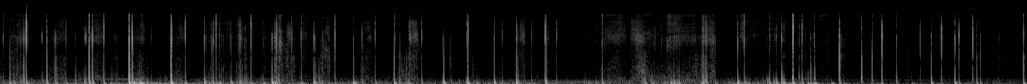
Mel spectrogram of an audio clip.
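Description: A hand-sized clear plastic cylindrical container with a purple lid is scratched and tapped on its sides with long nails. Dense, rapid clicks and scratchy taps follow one another closely over a faint low hum. The sharp, bright ticks mix with softer scraping patter.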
